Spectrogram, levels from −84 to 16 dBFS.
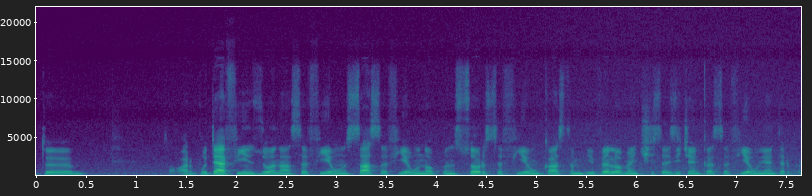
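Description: No technical faults can be heard anywhere in the speech recording, and the signal holds steady throughout.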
